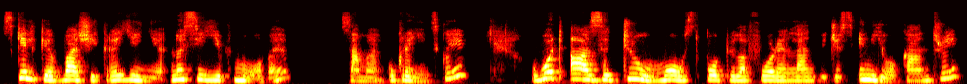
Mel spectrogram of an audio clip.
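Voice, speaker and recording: A woman teaching an English lesson, reading each word and then giving its translation, in a steady explaining manner. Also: medium pitch, measured pace, breathy edge, low-quality recording.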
